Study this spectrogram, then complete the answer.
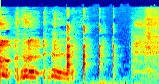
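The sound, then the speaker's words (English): A few sharp, hacking coughs from a son burst out in quick succession, fairly loud, right after a stretch of voiced, tonal sound fades. “Got a radical cough there”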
